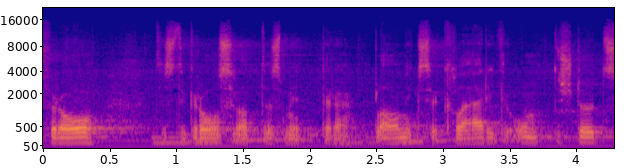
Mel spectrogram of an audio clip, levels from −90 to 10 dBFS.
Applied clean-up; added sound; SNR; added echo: none; Electric guitar; 18 dB; none.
